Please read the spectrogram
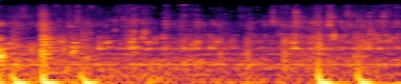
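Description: Faint water trickling and pouring at the opening of a buried rain tank, where a small submersible sump pump sits in the water.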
